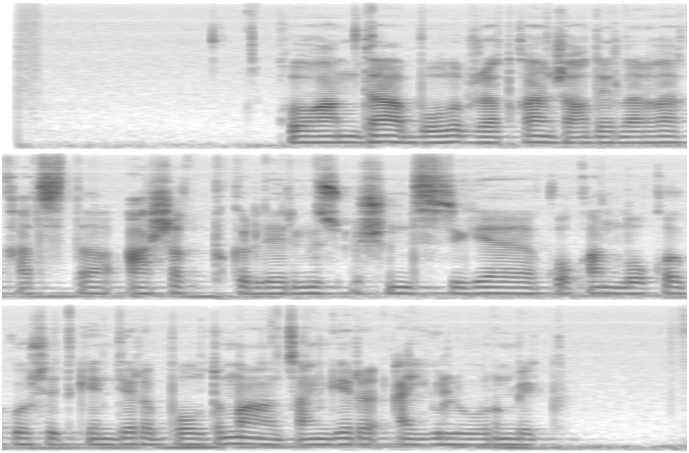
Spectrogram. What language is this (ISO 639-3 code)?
kaz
